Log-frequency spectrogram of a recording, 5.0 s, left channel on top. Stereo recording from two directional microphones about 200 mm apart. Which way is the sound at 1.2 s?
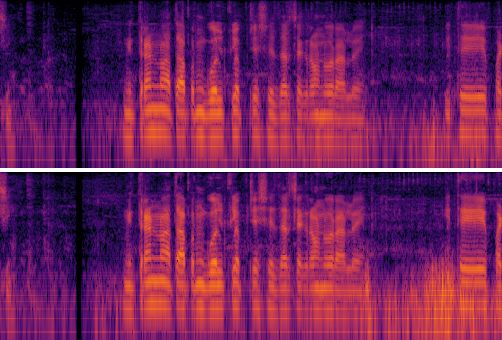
10° left (ahead or behind).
